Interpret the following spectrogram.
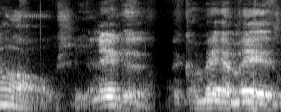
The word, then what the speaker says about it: Kamehameha: Kamehameha. Nigga. Kamehameha. Oh, shit. Nigga. The Kamehameha is not even a Kamehameha, no, I'm gonna go like.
